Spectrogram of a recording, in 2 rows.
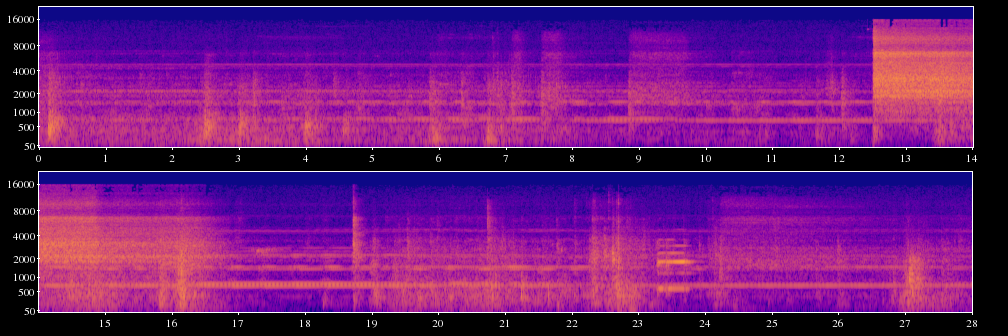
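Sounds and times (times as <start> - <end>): train running hum: 0.0 - 28.0
hissing air rush: 12.5 - 16.8.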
